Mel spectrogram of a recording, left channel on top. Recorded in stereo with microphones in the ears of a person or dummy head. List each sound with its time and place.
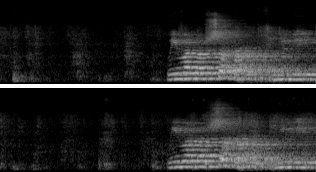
1.7 s a woman speaking: 75° left (ahead or behind), 0.8 m; by 3.1 s 50° left (ahead or behind), 1.3 m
